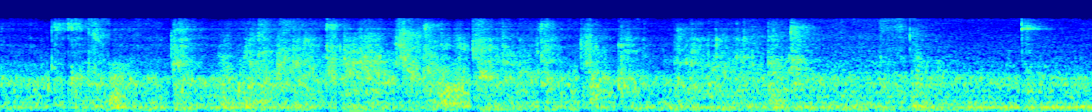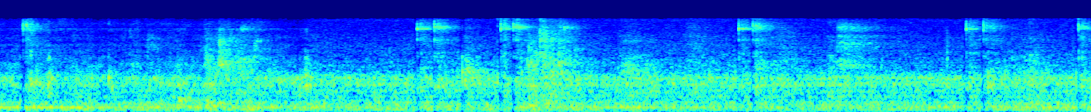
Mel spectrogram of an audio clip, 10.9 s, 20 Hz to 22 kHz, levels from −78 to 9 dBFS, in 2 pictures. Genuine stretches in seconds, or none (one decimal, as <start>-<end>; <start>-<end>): 3.7-5.4; 7.0-10.9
